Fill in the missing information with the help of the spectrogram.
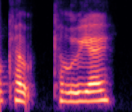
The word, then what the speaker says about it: Kaluuya: And also, I want to say, Daniel, was it Kaleo? Is it how do you say his name? – Daniel Kaluuya. – Kaluuya.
